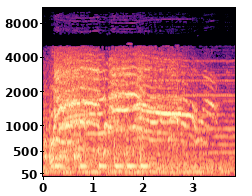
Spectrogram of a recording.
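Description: A large crowd shouts and yells together in a loud, continuous roar of many overlapping voices, with raised cries rising and falling throughout, as the townspeople of Jimo shout while their soldiers attack the Yan army.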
